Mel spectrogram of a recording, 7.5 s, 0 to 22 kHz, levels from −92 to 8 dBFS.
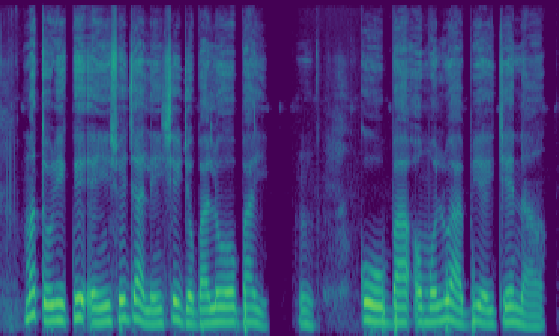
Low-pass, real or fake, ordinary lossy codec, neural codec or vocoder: none; real; none; none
